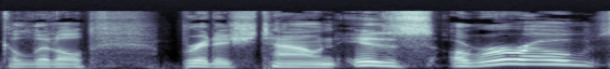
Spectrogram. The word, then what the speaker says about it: Oruro: And one of the places that really interests me was a place called Oruro. Is that the correct pronunciation? – Oruro, yes. Yes, it is.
